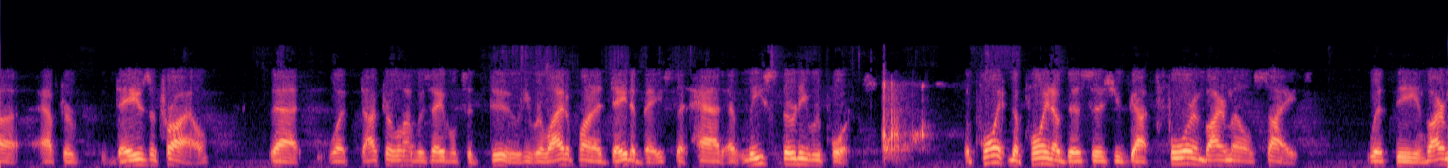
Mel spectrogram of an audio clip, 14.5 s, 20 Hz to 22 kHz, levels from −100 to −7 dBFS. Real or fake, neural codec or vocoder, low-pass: real; none; 7.2 kHz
